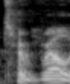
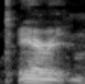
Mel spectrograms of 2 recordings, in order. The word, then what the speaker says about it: tarot: this it's dude it's it's called tarot. Nobody calls it terret, dude.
